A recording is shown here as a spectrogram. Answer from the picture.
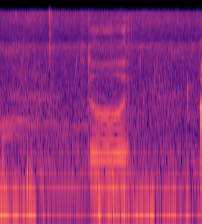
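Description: Potato tikkis shallow-frying in hot oil in a non-stick frying pan, the oil bubbling and sizzling, over a steady low rumble.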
